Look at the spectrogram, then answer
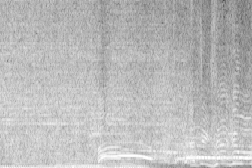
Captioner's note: cheers and applause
